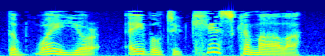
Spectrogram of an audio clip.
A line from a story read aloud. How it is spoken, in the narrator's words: stammered Siddhartha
